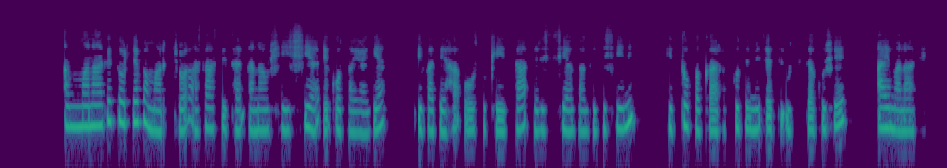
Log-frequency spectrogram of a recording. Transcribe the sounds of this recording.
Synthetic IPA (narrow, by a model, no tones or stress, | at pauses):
ʔɐmːɐnaːt̪ɛt̪ːɔlɛbɐmɐɾt͡ʃʼːɔw̰ɐsaːsːɪt̪ʰɐʔɐnɐwʃiːʃːɪjɐʔɛkʼɔt̪ɐjaːɡɪjɐ | ᶑɪfɐt̪ɛhɐ̰ʔo̞ːsʊkʰe̞̰ːt̪ʰːaːɛɾɪsːɪjaɡaːɡɪd̪ɪʃin | ɡ̥ɪd̪ːɔbɐɡːa̰ːɾɐpʰʊd̪ɛmɪt͡ʃʼɛt̪ːɪʔʊt̪ːɪ̥d̪̥ɐkʊʃɛ | ɐjmɐlaːt̪ɪ̥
